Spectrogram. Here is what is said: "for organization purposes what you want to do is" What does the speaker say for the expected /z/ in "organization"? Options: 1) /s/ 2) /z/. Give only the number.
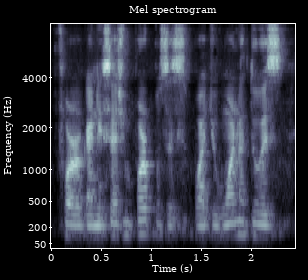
1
